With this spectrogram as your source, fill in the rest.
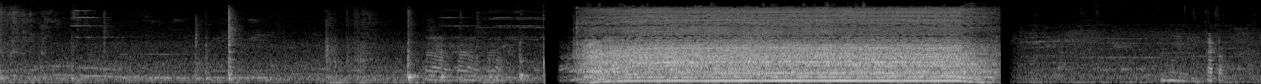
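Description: A kitchen blender making juice roars with a loud, steady whir for about four seconds, starting and stopping abruptly, framed by quieter kitchen clatter and a voice talking.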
